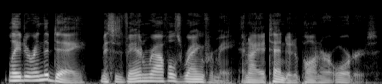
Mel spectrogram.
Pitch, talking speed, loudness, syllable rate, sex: 115 Hz, 250 wpm, -19 LUFS, 6.3 syllables/s, male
